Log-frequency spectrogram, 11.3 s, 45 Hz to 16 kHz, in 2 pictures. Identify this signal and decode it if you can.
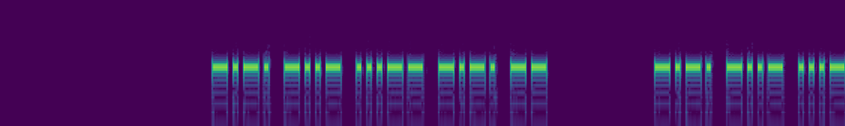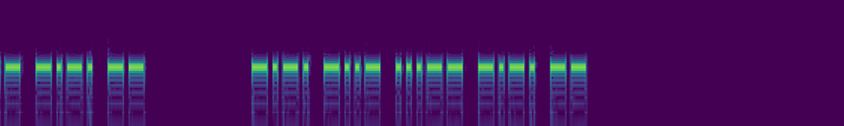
Morse code, heard as a keyed tone, about 36 wpm, 700 Hz. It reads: CX3CM CX3CM CX3CM
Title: DXCC-100 Call Signs - 5 Characters - Repeated 3x - 35wpm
